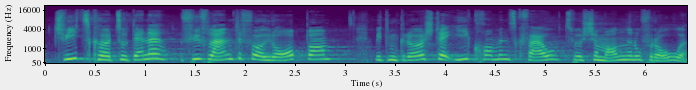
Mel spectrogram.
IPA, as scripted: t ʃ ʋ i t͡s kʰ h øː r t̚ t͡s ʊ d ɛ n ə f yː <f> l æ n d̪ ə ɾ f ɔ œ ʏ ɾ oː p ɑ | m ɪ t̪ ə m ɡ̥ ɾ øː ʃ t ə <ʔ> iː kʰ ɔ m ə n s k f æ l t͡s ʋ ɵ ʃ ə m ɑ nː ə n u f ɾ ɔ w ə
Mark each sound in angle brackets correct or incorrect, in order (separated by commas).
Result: correct, correct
